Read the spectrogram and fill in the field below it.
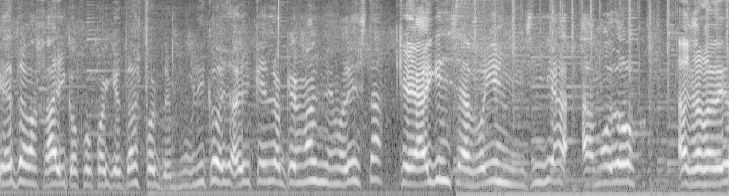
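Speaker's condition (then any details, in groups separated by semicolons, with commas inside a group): Cerebral palsy; uses wheelchair; needs extra time to finish sentences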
